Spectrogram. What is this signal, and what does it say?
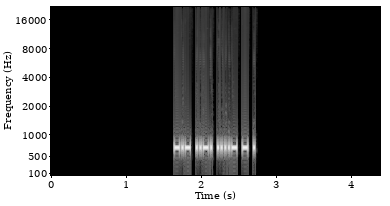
Morse code, heard as a keyed tone, about 53 wpm, 700 Hz. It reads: KF4TE
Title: USA Call Signs - 5 Characters - 50wpm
